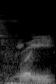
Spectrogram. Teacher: He says instead of three, he says free.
